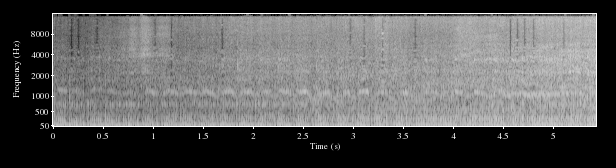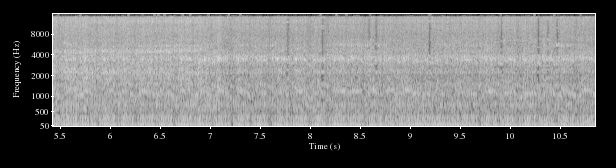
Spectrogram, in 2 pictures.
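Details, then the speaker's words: Kawasaki ZX12R just started after clutch install, freezing cold with choke on, warming up: cold idle climbing into smooth revs, no noises from the clutch side; sounds healthy. "no noises coming from the clutch which is good"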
